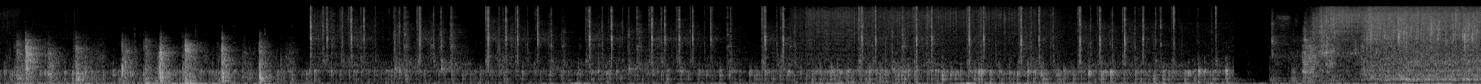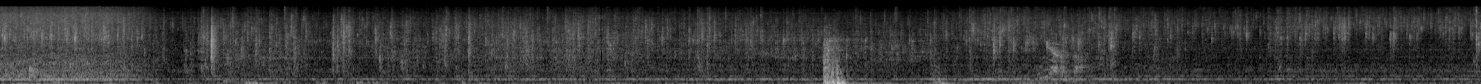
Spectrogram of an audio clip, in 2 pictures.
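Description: A handheld shower head spraying water, loudest for a few seconds near the middle and then running on more quietly. Before it come irregular crackling clicks over a steady hum.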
